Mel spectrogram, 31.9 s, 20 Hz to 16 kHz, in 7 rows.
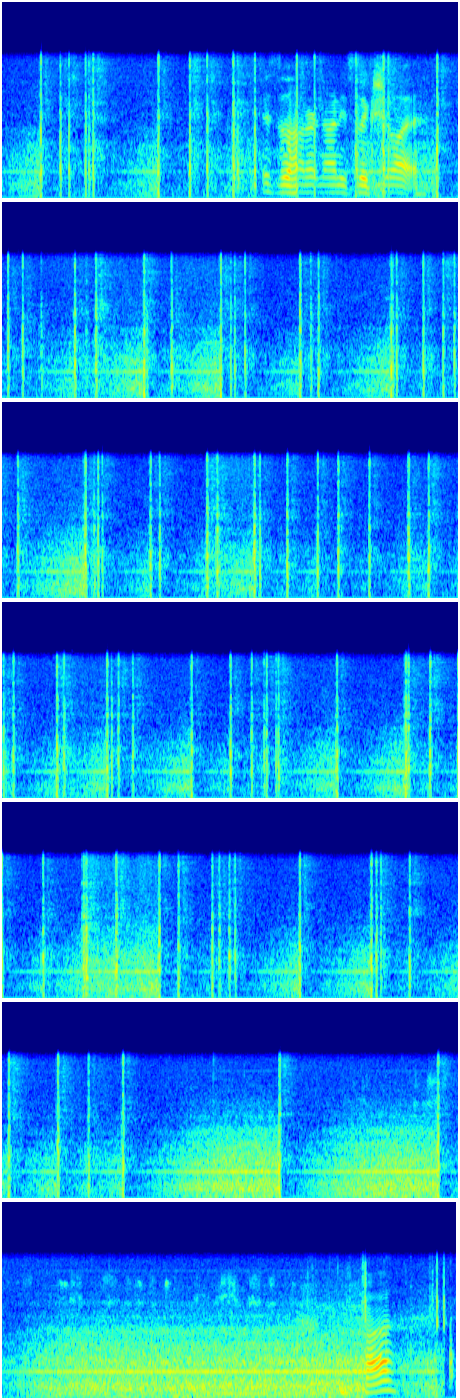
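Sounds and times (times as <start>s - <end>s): firework cake shots and bangs: 0.4s - 24.2s.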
